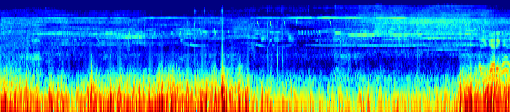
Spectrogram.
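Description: Wind buffeting the phone's microphone, a loud uneven low rumble, with a faint steady high whine from the radio-controlled model plane's motor flying overhead.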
